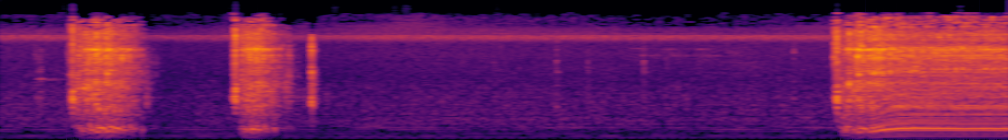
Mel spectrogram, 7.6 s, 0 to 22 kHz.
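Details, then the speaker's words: Honda GX25 four-stroke (Honda HHT25) just rebuilt with new piston, cam, timing belt and valve job, heat cycle without full throttle: two pull-start bursts, then catches and holds a smooth steady idle, no stumbling. "So yeah, it might be good just to start it up, let it kind of heat cycle like that a couple times."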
